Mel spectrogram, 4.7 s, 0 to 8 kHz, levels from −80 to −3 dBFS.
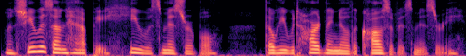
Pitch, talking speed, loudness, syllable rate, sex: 170 Hz, 220 wpm, -20 LUFS, 6.2 syllables/s, female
